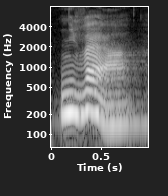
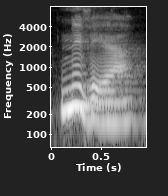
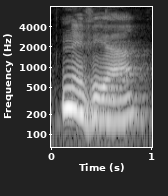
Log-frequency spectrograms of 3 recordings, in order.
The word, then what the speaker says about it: Nivea: one and usually at least in Poland people pronounce it like NAVAIR so their way the Polish phonetic system would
